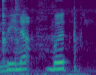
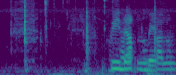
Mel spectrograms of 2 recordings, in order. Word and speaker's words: Pinakbet: Pinakbut. Doon talaga ang ang pronounce. Pinakbut. Pinakbot na tarong. Sa Tagalog yan. Pinakbet sa Tagalog.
